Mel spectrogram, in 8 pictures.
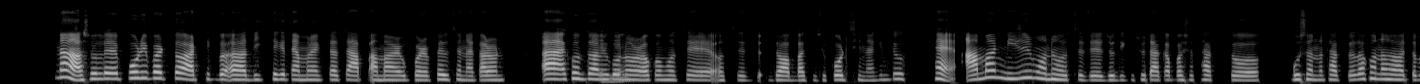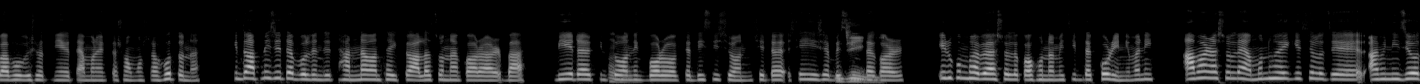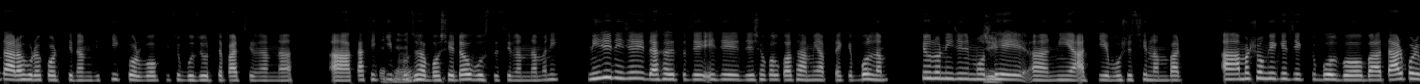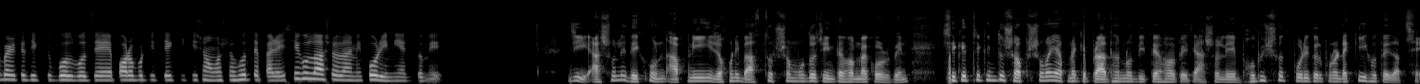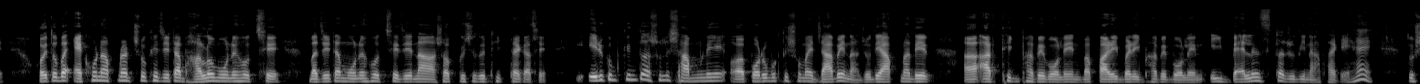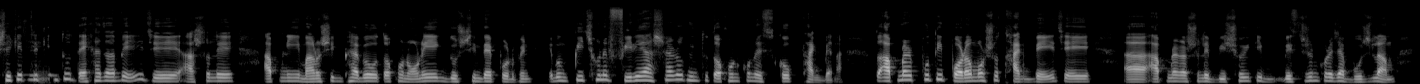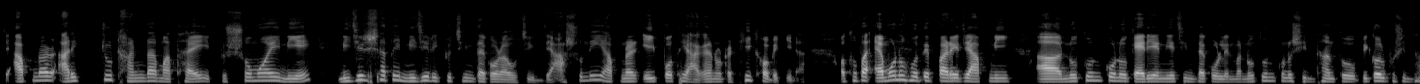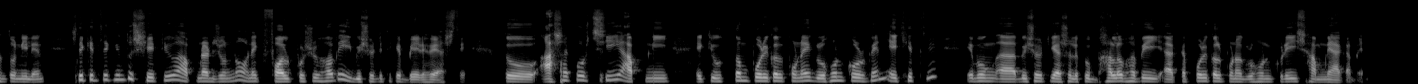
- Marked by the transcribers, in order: "বিয়েটা" said as "বিয়েডা"; in English: "decision"; "মানে" said as "মানি"; in English: "balance"; in English: "scope"; in English: "career"
- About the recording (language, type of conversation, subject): Bengali, advice, আপনি কি বর্তমান সঙ্গীর সঙ্গে বিয়ে করার সিদ্ধান্ত নেওয়ার আগে কোন কোন বিষয় বিবেচনা করবেন?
